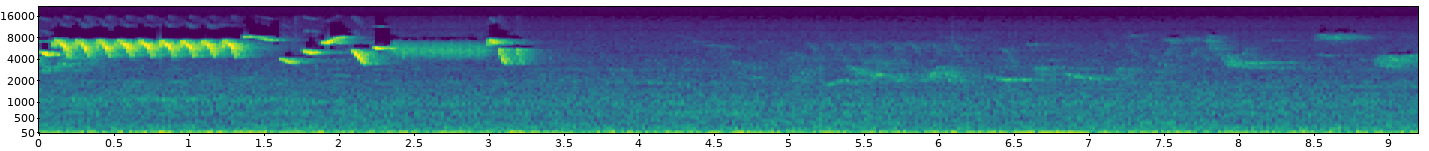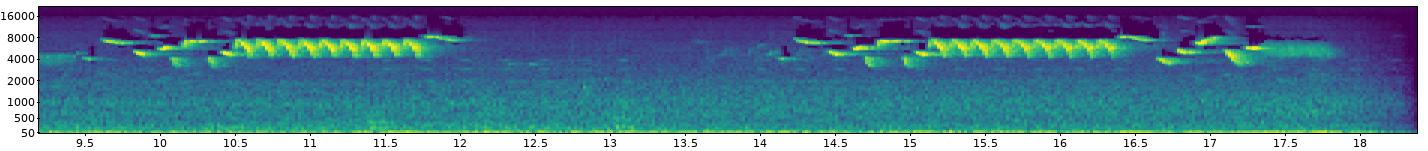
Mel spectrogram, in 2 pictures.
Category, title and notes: Soundscapes > Nature
The fantastic sound of a Common Blackbird (Turdus Merula) imitating an electronic alarm in West London, UK, as a distant European Robin (Erithacus Rubicula) responds. The faint sound of a house alarm and distant traffic can be heard in the background. Recorded on an iphone in 2020.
